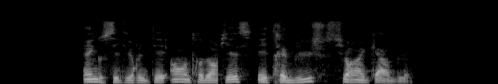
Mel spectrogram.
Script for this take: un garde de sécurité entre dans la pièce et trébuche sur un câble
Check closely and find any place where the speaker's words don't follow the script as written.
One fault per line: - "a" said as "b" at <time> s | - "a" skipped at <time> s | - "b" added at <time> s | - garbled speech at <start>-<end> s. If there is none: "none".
- "garde" skipped at 0.9 s
- "la" skipped at 2.2 s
